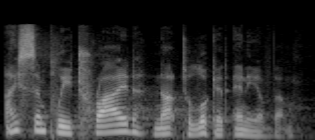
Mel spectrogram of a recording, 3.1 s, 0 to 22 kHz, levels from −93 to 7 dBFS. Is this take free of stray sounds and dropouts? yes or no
yes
